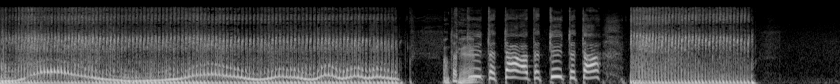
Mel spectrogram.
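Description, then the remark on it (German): A voice does a loud, buzzing lip trill as a vocal warm-up exercise, with a wavering, siren-like pitch that rises and falls, sounding like a police helicopter, followed by brief speech and a second stretch of trilling. “Das ist, es klingt zwar wie ein, ein Polizeihubschrauber, so”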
